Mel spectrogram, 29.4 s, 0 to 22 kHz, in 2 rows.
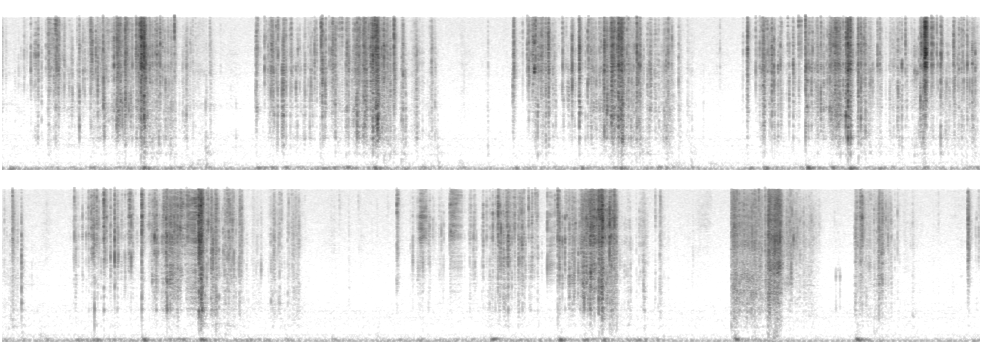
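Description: Foil wrappers of 2011 Topps Chrome football card packs being torn open and crinkled by hand, in repeated bursts every few seconds.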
